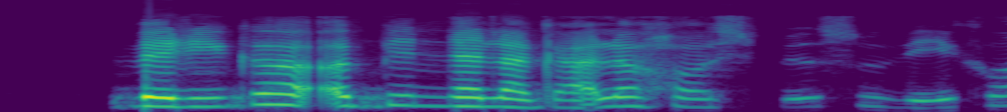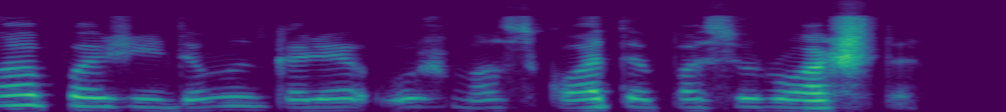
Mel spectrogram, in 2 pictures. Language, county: Lithuanian, Kaunas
